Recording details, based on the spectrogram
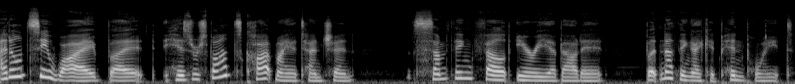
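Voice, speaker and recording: A normal speaking voice at a moderate pace with lively intonation, on a very clean recording with a silent background. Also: woman. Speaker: narrator. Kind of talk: horror story narration.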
